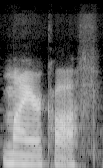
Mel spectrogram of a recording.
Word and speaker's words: Meyerkoff: Yep, and that I would expect it to be pronounced Meyerkoff, knowing about my mom's maiden name, and that's the last syllable in it, and that's how you pronounce it.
